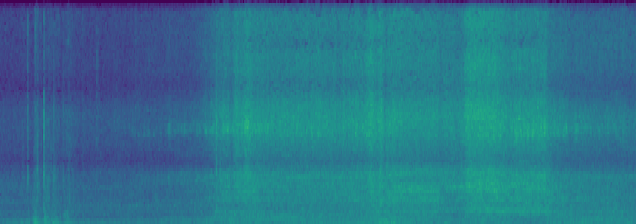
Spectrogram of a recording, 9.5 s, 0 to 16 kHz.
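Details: 1992 Honda Accord EX-R, dry staticky crackle from front end only under load or climbing steep inclines; catalytic converter and flex pipe already replaced without fixing it; owner also tried exhaust manifold–alternator heat shield; cause undiagnosed.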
